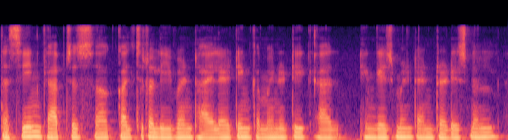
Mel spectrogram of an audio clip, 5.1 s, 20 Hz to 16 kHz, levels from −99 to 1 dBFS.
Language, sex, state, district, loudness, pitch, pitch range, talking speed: English, male, Karnataka, Bangalore, -15 LUFS, 110 Hz, 105-115 Hz, 130 wpm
